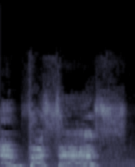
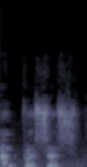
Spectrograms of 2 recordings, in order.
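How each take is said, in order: First: Much higher, louder, slow rising Emphasis; drawn-out emphasis. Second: Sudden high, loud cry of the word Emphasis; Josh Peck emphasis. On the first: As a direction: stretch Emphasis out high and loud, rising. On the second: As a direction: bellow Emphasis up high, falling off. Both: Retold or imitated. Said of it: "he goes".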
